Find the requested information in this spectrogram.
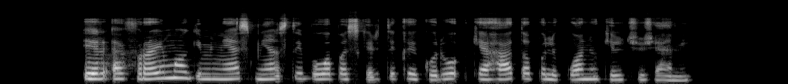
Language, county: Lithuanian, Klaipėda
